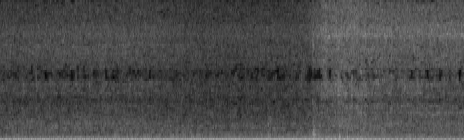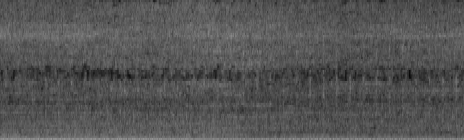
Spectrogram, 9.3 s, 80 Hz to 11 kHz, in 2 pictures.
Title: E36 knocking ticking sound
